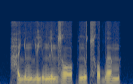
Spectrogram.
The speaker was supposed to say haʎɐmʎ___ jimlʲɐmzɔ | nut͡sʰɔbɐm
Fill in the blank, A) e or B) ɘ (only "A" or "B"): B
